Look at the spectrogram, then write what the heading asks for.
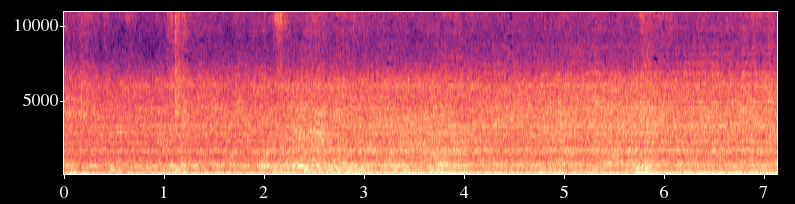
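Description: Passenger train running along the track, heard from on board: a steady low rumble of wheels on rails with a faint hum above it.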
